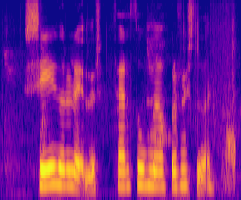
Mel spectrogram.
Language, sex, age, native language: Icelandic, female, 15, Icelandic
